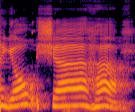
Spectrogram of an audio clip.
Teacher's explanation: اسی طرح یغشاها، یہاں پہ آپ نے کیا خیال کرنا ہے، غین کو آپ نے موٹا کرنا ہے، شین کو تھوڑا سا کھینچ کر پڑھنا ہے، ایک الف کے برابر آپ نے لمبا کرنا ہے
